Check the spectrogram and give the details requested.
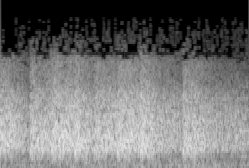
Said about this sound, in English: The outlaws were fully exposed to the sudden, unexpected burst of gunfire from the top of the hill behind their backs. The Lone Ranger and Tonto fired accurately, despite the distance. Several crooks were wounded.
